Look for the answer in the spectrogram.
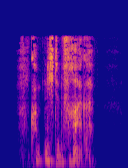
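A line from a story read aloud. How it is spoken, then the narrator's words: Grumbled. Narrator (German): brummte Herr Kuchenbrand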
